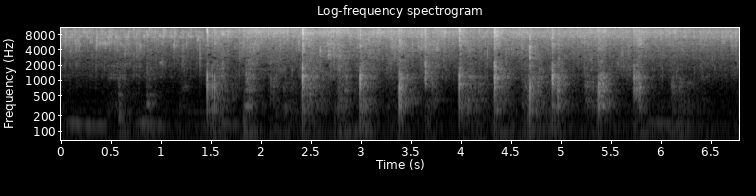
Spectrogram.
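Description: Freshly added chopped onions sizzling in hot oil in a metal kadai. From about a second and a half in, a spatula scrapes and stirs against the pan a few strokes a second.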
